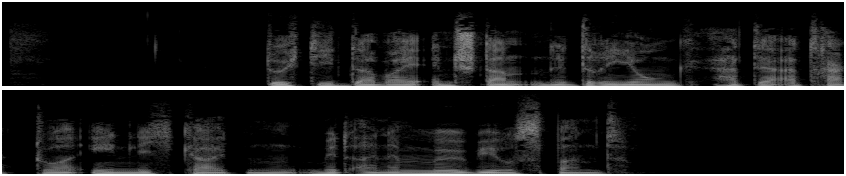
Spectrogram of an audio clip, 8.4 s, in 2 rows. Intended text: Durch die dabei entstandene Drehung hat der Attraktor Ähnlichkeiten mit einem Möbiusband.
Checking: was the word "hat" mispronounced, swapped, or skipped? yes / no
no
